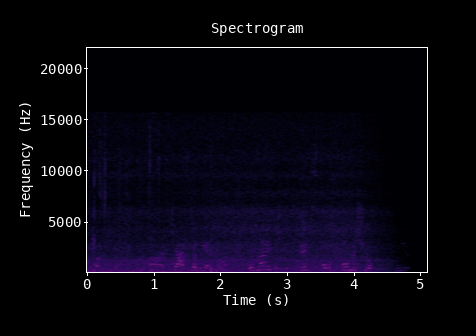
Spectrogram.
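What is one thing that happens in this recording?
A young woman reads aloud at a distance outdoors.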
